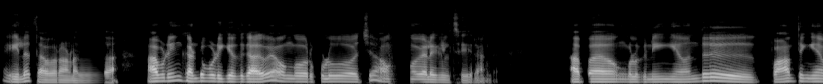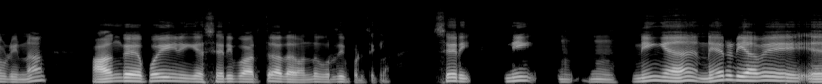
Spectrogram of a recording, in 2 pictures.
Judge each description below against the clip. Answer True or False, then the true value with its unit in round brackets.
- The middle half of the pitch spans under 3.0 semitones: False (4.1 semitones)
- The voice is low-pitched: True (130 Hz)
